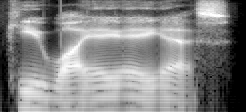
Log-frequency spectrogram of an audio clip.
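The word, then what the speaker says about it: qiyas: of reasoning by analogy kia's pronounced ki yaa s that followed strict rules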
